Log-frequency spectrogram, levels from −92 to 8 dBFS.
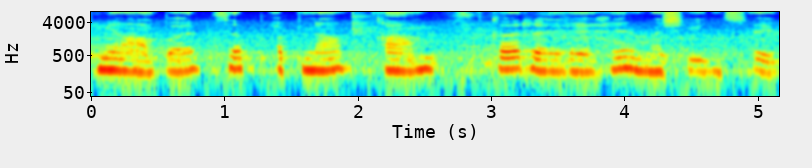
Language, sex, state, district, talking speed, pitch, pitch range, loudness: Hindi, female, Madhya Pradesh, Dhar, 115 wpm, 205 Hz, 190-220 Hz, -16 LUFS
